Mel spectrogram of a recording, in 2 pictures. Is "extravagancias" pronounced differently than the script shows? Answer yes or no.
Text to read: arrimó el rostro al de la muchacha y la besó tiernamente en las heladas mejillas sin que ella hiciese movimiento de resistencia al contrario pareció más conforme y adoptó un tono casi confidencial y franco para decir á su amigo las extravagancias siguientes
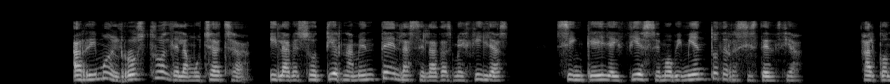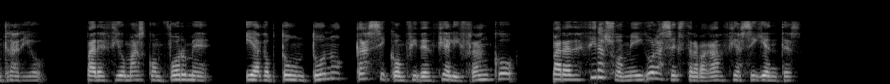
no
